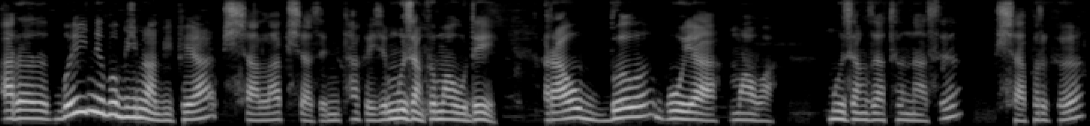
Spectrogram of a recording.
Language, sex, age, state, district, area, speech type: Bodo, female, 60+, Assam, Baksa, rural, spontaneous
